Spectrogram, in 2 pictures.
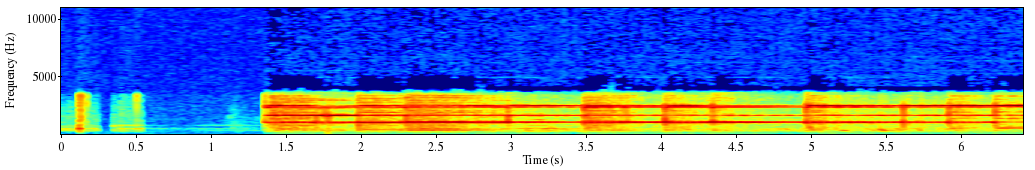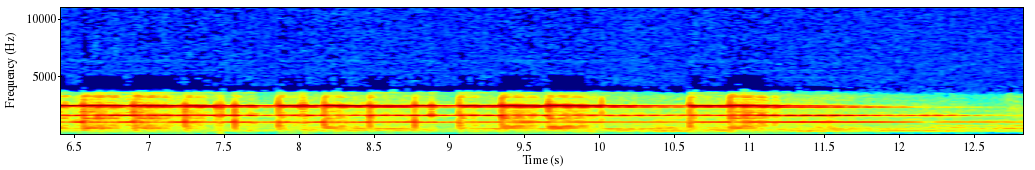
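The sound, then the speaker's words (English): A telephone rings continuously for about eleven seconds, a loud, rapidly trilling electronic ring with steady high tones that fades slightly at the end, preceded by a brief click. “I need it to ring for at least a minute, like continuously.”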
